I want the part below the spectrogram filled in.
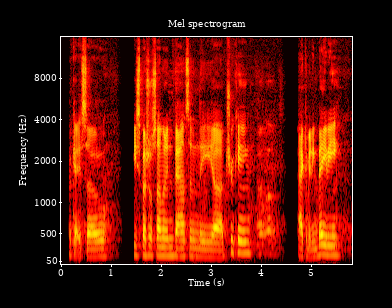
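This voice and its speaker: Pausing long and often, a man with a fairly high voice talks at a moderate pace with ordinary pitch variation. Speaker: card game tournament commentator. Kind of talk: live commentary. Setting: live stream at tournament venue. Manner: loud; speaking quieter than usual.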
